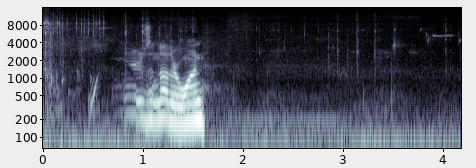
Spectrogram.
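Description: A small fish splashes at the water's surface as it is pulled out.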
